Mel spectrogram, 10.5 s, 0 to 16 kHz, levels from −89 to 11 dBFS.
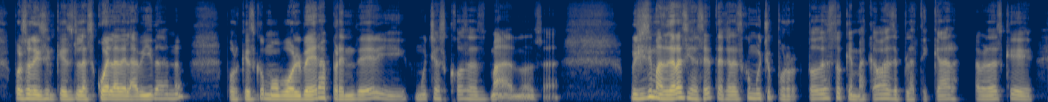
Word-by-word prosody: por 155 - +2
eso 155 - +3
le 145 - +6
dicen 140 0 -2
que 135 - -1
es 130 +1 -1
la 130 -2 +3
escuela 135 +1 +5
de 130 - +5
la 120 -1 +1
vida, 140 +4 +1
¿no?, 155 +9 -7 0.4
porque 130 0 -3
es 130 - -1
como 140 -2 +2
volver 130 +4 +6
a - - +4
aprender 140 +1 0
y 130 -5 -8
muchas 145 +1 -7
cosas 140 -3 -7
más, - - -2
¿no?, - - -7
o - - -8
sea - - -18 0.7
Muchísimas 160 +1 +4
gracias, 155 -2 +5
eh, 160 - -1
te 170 - -4
agradezco 135 +3 -3
mucho 160 0 -5
por 125 -4 -9
todo 145 +2 -3
esto 170 +2 -5
que 140 - -5
me 120 -1 -6
acabas 150 +5 -3
de 140 - -5
platicar. 130 +1 -8
La - - -5
verdad 130 +1 -1
es 140 - -12
que, 130 -6 -4
140 Hz, 245 wpm, -23 LUFS, 130-150 Hz, 0.7 s, le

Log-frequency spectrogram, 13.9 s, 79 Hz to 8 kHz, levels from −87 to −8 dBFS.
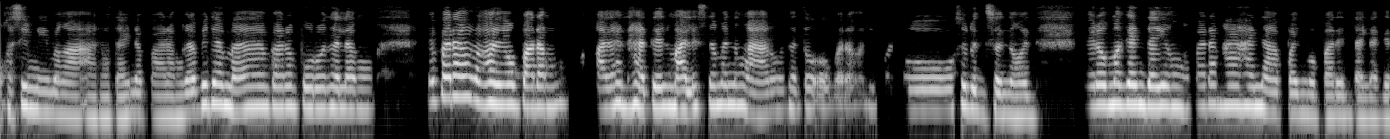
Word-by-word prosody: kasi 230 +4 0
may 195 -2 -2
mga 175 -2 -3 0.2
araw 160 0 -6
tayo 165 +2 -5
na 185 -1 -6
parang 165 0 -7
grabe 195 +6 +2
naman 225 -2 +2
parang 220 0 -1
puro 215 -1 -1
nalang, 205 -1 -1 0.6
eh, 270 - -4
parang 320 0 +5
ano, 245 -1 +4
parang 225 +1 +3 0.3
akala 220 +3 0
natin 220 -1 +2
malas 205 +1 +3
naman 235 +1 +1
ng 235 - 0
araw 185 +2 -2
na 205 -2 -6
'to, 210 -1 -6
o - - -8
parang - - -9
ano 225 - -18
ba 215 - -24
'to, 205 0 -7 0.4
sunod-sunod. 180 -6 -1 0.6
Pero 235 +1 +2
maganda 235 -2 +4
yung 225 -2 +1
parang 230 +1 -5
hahanapan 220 -6 0
mo 175 -1 -5
parin 170 0 -5
talaga 155 0 -6
215 Hz, 165 wpm, -24 LUFS, 185-230 Hz, 0.6 s, parang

